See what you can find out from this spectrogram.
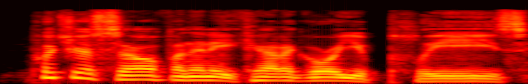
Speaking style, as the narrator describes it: he grumbled

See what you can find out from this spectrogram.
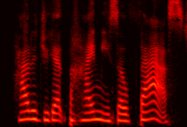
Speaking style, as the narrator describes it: she cried

